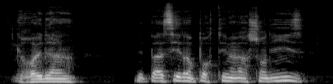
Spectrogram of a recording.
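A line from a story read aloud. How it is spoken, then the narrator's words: Angry shout. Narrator (French): s'écrie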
